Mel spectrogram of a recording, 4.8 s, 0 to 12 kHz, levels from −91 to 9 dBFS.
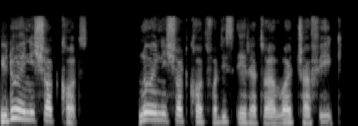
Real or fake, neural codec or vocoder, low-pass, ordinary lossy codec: real; none; 7.2 kHz; none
